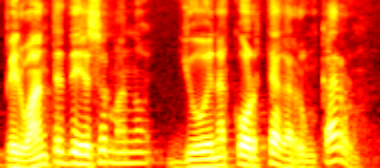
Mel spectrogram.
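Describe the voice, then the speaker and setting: A man's voice: fairly high pitch, very animated, quick pace, dark tone. A male pastor with a Salvadoran accent preaching a sermon, telling stories and acting out the dialogue, often calling out to his listeners. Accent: Salvadoran Spanish. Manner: storytelling, acting out dialogue, frequent "hermano" and "¿va?".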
